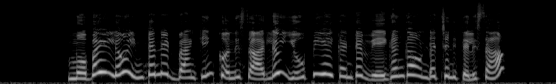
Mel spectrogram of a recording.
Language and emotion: Telugu, surprised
